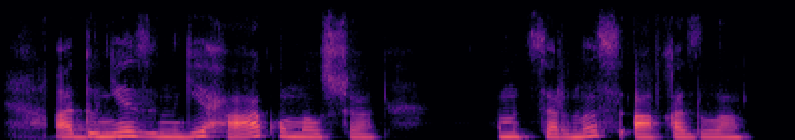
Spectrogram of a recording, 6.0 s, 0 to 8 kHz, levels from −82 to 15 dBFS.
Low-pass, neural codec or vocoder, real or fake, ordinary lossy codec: 7.2 kHz; none; real; Opus, 32 kbps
